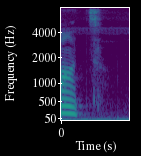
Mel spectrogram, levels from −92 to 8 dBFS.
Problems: low volume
